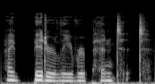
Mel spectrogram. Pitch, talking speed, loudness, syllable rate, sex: 170 Hz, 155 wpm, -17 LUFS, 5.5 syllables/s, female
